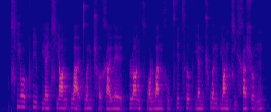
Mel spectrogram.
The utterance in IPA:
t͡ɕʰ j o˥˧ ʊ̯ pʰ i˥˩ p j ɛ˧˥ t͡ɕʰ j ɑ˧˥ ŋ k w a̰˨˩ ɪ̯ t̪ w ə˥˩ n ʈ͡ʂʰ ɤ̰˨˩ x a˧˥ ɪ̯ l e˥˩ ɪ̯ | ɻ ɑ˥˩ ŋ t͡sʰ w ɔ˩ ɻ w a˧˥ n x ṵ˨˩ t̪ʰ i˥˧ t͡sʰ ɹ̩˥˩ pʰ j ɛ˧˥ n ʈ͡ʂʰ w ə˥˩ n p j ɑ˧˥ ŋ t͡ɕ ḭ˨˩ x ä˧˥ ʂ ʊ̰˨˩˦ ŋ

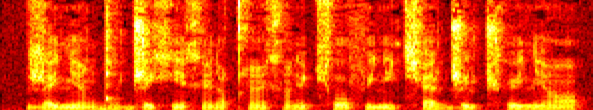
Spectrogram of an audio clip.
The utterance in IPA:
ʐ æ lʲ ɑ̃ ɡ͡ǃ ɯ ɖ͡ʐ e xʲ æ̃ x æ̃ ɾ y qʰ ẽ x ɑ̃ ɾ ø t͡ɕʰ o f y lʲ ẽ t͡ɕʰ æ ɖ͡ʐ ɯ lʲ ʈ͡ʂʰ ø lʲ ɑ̃

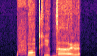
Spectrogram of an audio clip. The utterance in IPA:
f ɔ̃ kʼ i l d ʌː ɭ

